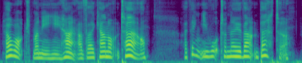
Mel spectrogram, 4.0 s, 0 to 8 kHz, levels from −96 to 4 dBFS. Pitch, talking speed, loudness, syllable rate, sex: 195 Hz, 240 wpm, -17 LUFS, 5.8 syllables/s, female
